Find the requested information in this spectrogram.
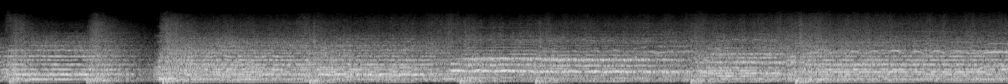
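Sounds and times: brass band playing: 0:00.0 - 0:10.0
choir singing sustained notes: 0:00.0 - 0:10.0.

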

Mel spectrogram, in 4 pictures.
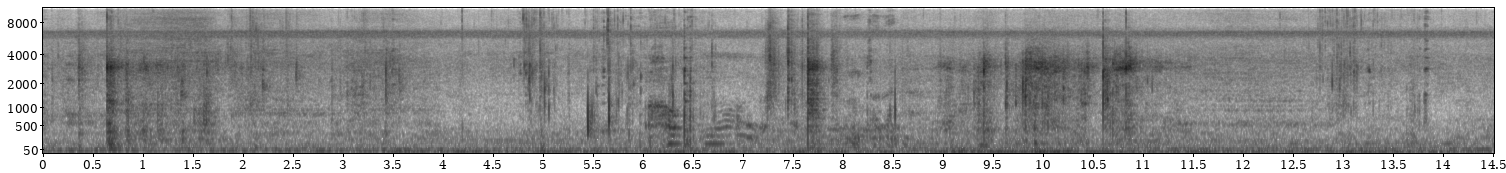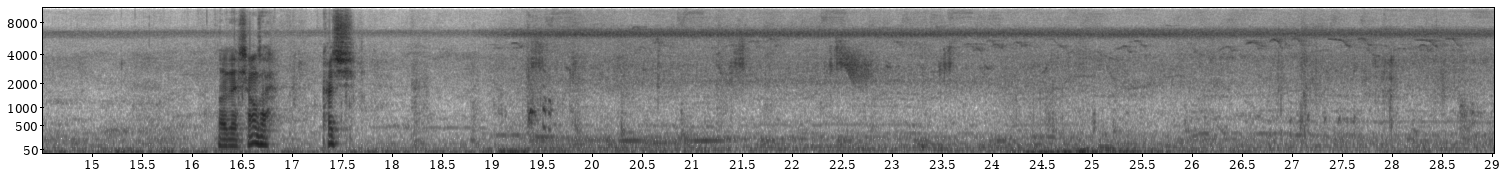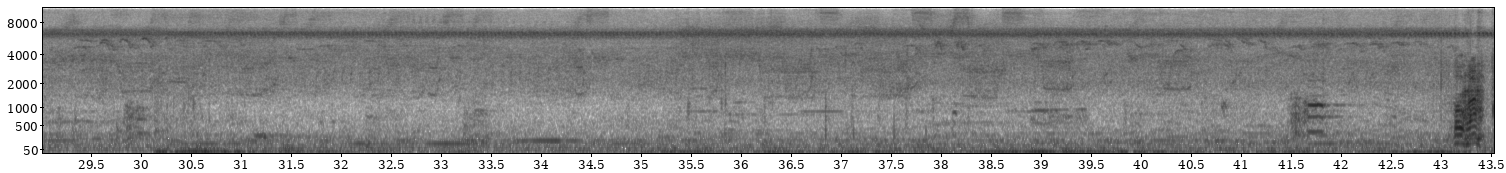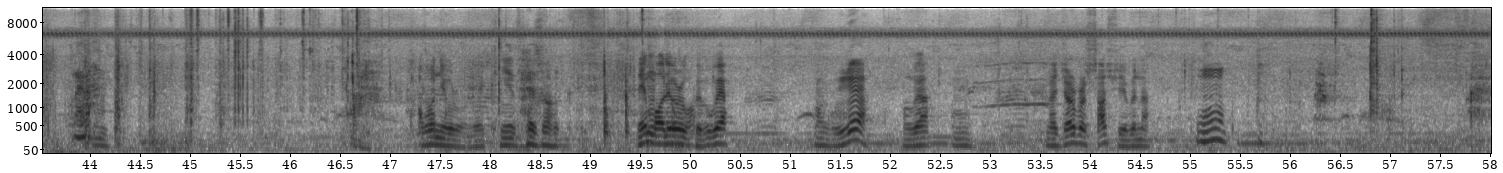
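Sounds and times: high-pitched insect buzz: 0:00.0 - 0:58.0
men talking: 0:06.0 - 0:09.1, 0:16.2 - 0:17.8, 0:43.0 - 0:44.3, 0:46.7 - 0:50.6, 0:51.2 - 0:52.9, 0:53.6 - 0:55.4.

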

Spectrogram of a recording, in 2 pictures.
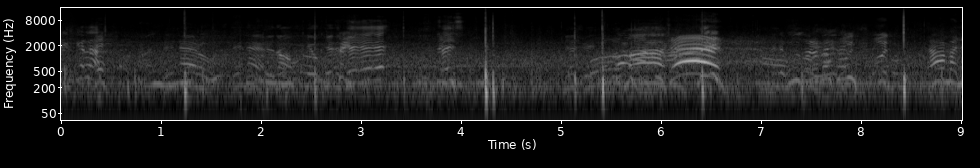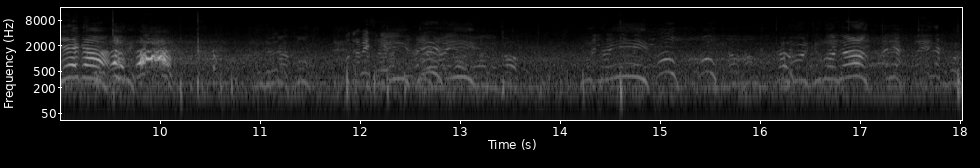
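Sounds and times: ball being kicked: 0:04.2 - 0:04.5
players shouting: 0:05.1 - 0:13.4, 0:14.3 - 0:18.0.

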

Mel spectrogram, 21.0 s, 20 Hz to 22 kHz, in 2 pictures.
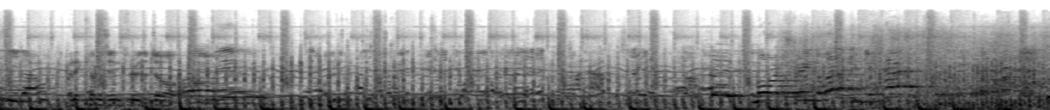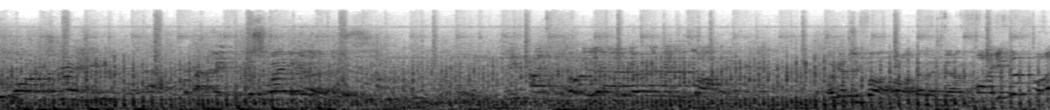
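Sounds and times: helicopter rotor chopping: 0:00.0 - 0:21.0
voices: 0:00.0 - 0:21.0.

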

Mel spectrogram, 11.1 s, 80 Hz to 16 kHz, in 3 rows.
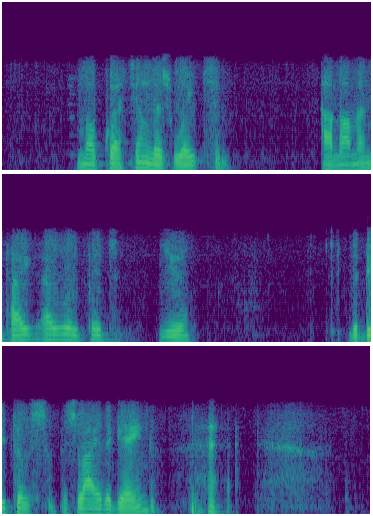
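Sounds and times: man's breathy laugh: 0:09.1 - 0:10.6
faint breathing: 0:09.9 - 0:10.9.

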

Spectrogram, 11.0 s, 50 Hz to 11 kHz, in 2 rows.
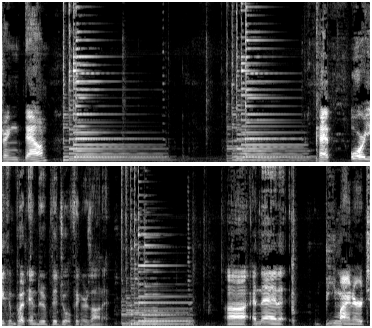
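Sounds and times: acoustic guitar chord strummed: 0:03.4 - 0:04.8, 0:07.3 - 0:08.4.

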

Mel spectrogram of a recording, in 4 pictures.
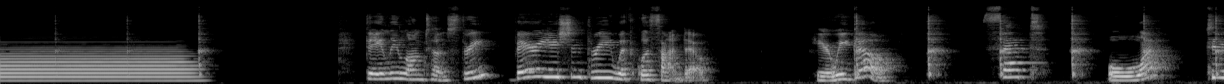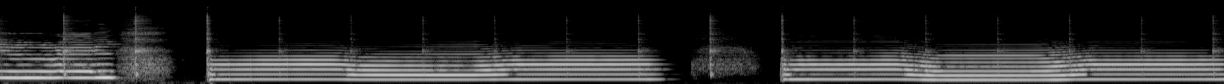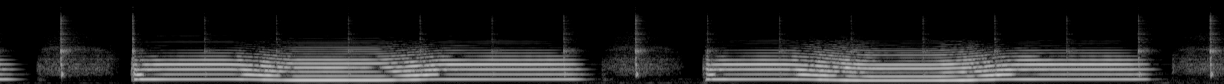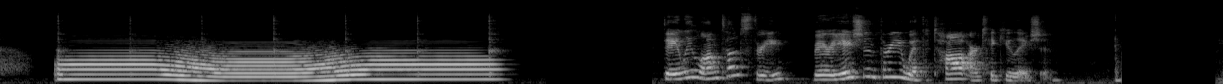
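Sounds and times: trombone long tones with glissando: 0:00.0 - 0:02.1, 0:14.3 - 0:19.4, 0:20.1 - 0:30.9, 0:31.5 - 0:36.4, 0:37.3 - 0:41.8.

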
